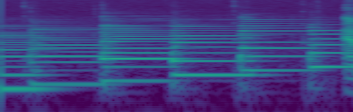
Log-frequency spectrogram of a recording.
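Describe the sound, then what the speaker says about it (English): Piano plays an ascending arpeggio, one note at a time, five or six clear sustained notes stepping upward in an even rhythm, close and alone. "we're simply playing whatever chord we're going to play, and we're just going to go up one note at a time"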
